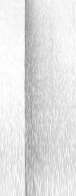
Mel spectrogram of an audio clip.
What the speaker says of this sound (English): Sniping in the distance.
